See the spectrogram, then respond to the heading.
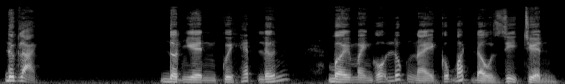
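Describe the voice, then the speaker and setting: A man narrating a scripted ghost story audiobook in an expressive, dramatic reading. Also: on the low side, normal speed, no room sound, studio quality.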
